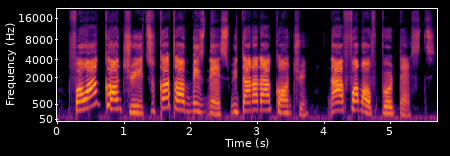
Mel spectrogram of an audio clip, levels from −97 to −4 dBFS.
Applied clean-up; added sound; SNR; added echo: none; none; none; none.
